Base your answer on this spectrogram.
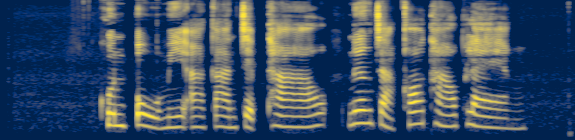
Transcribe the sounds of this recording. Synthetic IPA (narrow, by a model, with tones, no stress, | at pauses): kʰu˧npuː˨˩miː˧ʔaː˧kaː˧nt͡ɕe˨˩p̚t̪ʰaː˦˥w | nɯ˥˩əŋt͡ɕaː˨˩kʰːɔː˥˩t̪ʰaː˦˥wpʰlɛː˧ŋ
